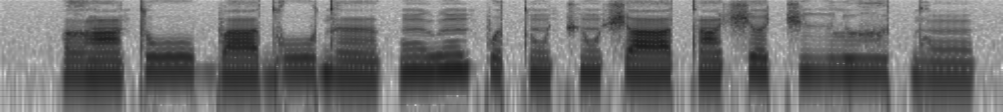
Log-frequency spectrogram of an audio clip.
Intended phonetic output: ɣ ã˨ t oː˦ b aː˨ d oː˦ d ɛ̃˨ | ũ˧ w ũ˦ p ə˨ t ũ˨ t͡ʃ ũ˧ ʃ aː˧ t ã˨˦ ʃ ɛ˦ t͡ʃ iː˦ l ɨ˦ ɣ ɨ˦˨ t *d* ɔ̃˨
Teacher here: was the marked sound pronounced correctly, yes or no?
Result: yes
